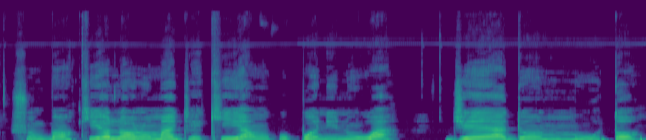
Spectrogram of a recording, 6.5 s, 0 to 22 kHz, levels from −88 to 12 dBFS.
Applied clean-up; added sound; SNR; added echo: none; none; none; none.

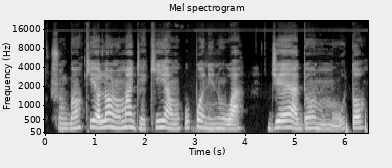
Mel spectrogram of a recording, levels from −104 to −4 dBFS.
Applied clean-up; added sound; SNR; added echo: none; Whoosh, swoosh, swish; 14 dB; none.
